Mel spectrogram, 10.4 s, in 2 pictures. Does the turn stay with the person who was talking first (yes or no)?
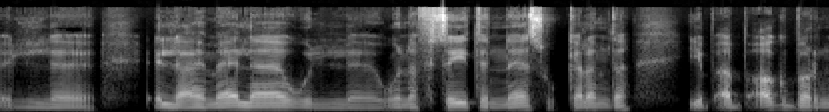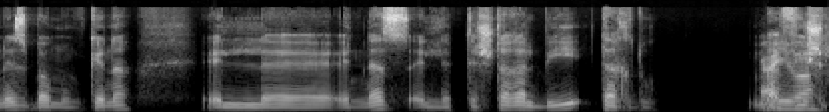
yes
